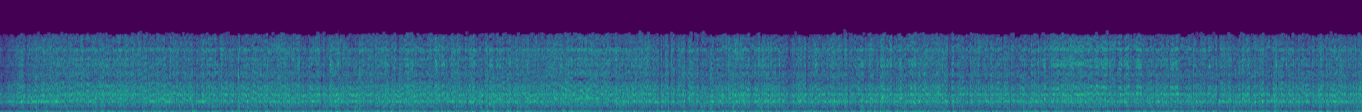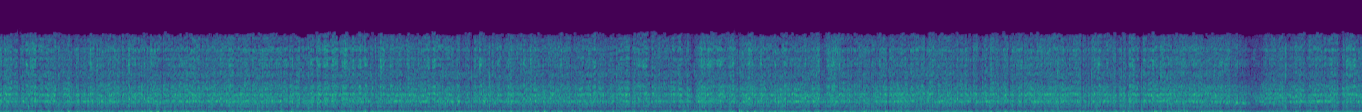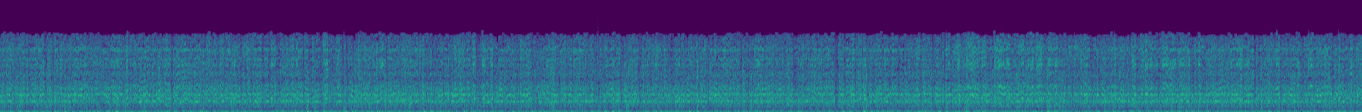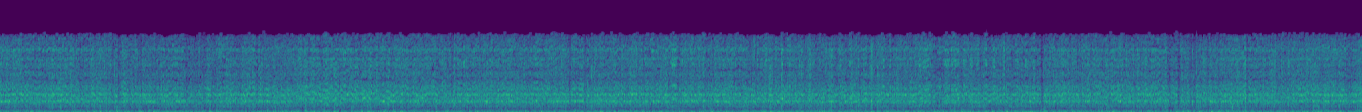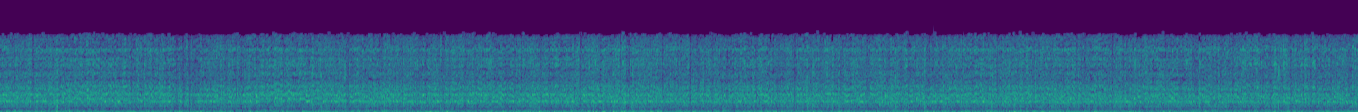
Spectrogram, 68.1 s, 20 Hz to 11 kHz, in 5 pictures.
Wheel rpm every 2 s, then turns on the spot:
140, 160, 160, 160, 160, 160, 160, 160, 160, 160, 160, 160, 140, 130, 160, 160, 160, 160, 170, 160, 160, 160, 160, 160, 160, 160, 160, 160, 160, 170, 160, 160, 160, 160.
none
